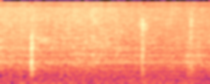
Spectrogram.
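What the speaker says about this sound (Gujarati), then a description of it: "હશે હળદર, પહેલાં નાખવાના છે મરચાં," Green chilies sizzling in a hot oil tempering of mustard seeds, cumin, curry leaves and turmeric for poha bateta, a steady hiss with a few sharp crackles, close and alone.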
